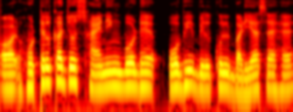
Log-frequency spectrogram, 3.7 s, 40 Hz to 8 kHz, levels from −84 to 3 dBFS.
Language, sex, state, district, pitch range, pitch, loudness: Hindi, male, Bihar, Kishanganj, 120-135 Hz, 130 Hz, -22 LUFS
